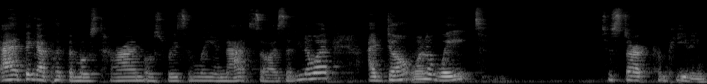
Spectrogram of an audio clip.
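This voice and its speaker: In an echoey room, a woman hosts a casual livestream, rambling in a friendly way as she answers her viewers. Her voice sits low and has a gravelly texture.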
